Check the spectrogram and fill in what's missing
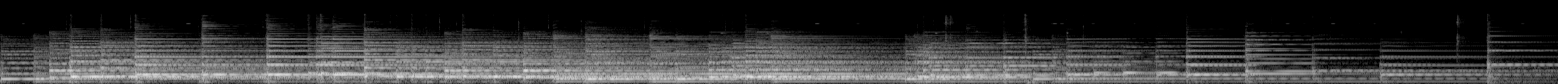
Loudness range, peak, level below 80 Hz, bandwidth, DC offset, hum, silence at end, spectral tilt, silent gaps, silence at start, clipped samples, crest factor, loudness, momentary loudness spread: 11 LU; 0 dBFS; -54 dBFS; 7.8 kHz; under 0.1%; none; 0 s; -7 dB/octave; none; 0 s; under 0.1%; 16 dB; -17 LUFS; 17 LU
